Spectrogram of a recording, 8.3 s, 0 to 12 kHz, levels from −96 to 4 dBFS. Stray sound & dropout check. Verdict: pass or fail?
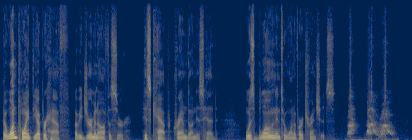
fail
